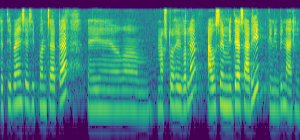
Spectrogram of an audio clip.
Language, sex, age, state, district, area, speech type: Odia, female, 45-60, Odisha, Dhenkanal, rural, spontaneous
